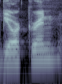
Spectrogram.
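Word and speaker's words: Bjorkgren: hard to pronounce yeah nate bjorkrin i think is how you pronounce it yeah b-j-o-r-k-g-r-e-n yeah and that is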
